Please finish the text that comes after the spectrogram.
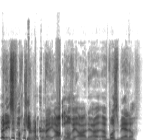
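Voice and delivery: high, loud, thrilled rave; thrilled outburst. Real, not acted. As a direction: gush it out at the top of your voice. Raving about the figure.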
